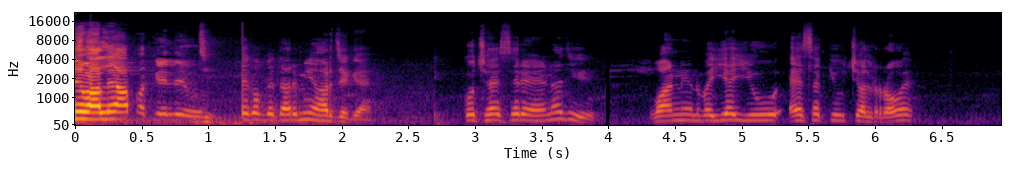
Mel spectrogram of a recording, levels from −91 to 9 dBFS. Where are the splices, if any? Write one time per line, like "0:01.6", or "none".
0:01.2
0:02.7
0:04.0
